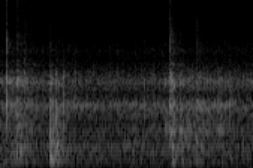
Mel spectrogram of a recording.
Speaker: So this is getting harder, this is getting easier. You can definitely hear it in the bike. You hear the clicking. So I just moved into the big ring, and you'll hear the gears drop.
